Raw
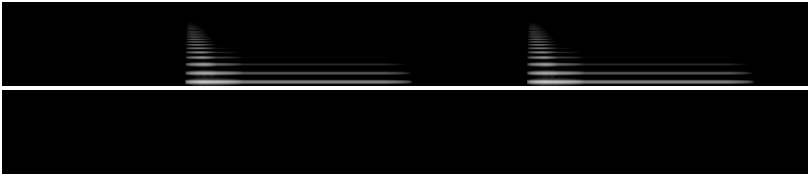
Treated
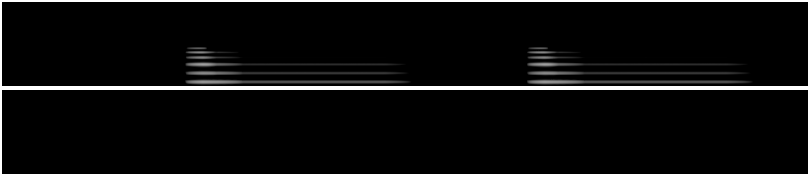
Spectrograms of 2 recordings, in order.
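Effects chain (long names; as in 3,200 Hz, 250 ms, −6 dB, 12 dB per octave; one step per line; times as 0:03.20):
high-pass filter 340 Hz 6 dB per octave
high shelf with overshoot 2,500 Hz −13 dB, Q 1.5
spectral peaks only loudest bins 16
phaser with its sweep stopped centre 860 Hz, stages 8
level +2.5 dB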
